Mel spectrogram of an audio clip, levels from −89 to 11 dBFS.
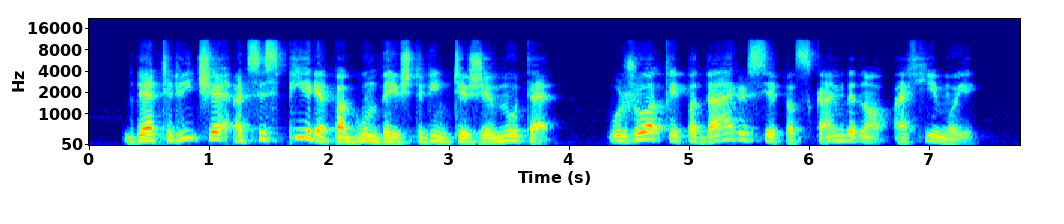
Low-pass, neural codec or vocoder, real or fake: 10.8 kHz; codec, 16 kHz in and 24 kHz out, 0.6 kbps, FocalCodec, streaming, 4096 codes; fake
